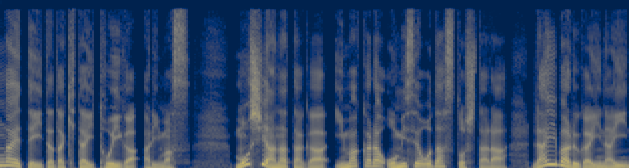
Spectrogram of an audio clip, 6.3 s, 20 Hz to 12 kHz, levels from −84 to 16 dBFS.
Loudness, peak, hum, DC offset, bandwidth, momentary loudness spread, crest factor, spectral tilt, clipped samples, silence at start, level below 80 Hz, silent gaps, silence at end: -18 LUFS; -2 dBFS; none; under 0.1%; 12 kHz; 10 LU; 16 dB; -6 dB/octave; under 0.1%; 0 s; -50 dBFS; none; 0 s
